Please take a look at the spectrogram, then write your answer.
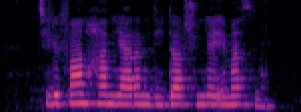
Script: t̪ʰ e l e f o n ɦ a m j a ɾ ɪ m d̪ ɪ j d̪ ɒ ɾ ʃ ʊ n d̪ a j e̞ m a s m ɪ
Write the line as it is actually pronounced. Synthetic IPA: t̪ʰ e l e f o n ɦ a m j a ɾ ɪ m d̪ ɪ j d̪ ɒ ɾ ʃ ʊ n d̪ a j e̞ m a s m ɪ

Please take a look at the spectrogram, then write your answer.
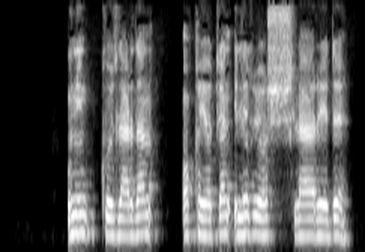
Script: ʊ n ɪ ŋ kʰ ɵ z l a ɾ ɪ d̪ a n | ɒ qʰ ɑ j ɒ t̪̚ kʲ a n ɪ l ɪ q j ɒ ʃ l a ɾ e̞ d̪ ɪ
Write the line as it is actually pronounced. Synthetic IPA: ʊ n ɪ ŋ kʰ ɵ z l a ɾ ɪ d̪ a n | ɒ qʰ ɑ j ɒ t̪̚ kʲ a n ɪ l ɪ q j ɒ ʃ l a ɾ e̞ d̪ ɪ

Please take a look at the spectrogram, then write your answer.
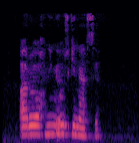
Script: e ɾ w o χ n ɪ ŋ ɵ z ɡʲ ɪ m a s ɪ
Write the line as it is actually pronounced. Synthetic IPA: a ɾ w ɒ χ n ɪ ŋ ɵ z ɡʲ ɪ n a s ɪ

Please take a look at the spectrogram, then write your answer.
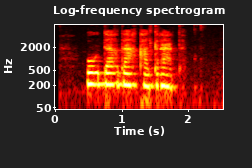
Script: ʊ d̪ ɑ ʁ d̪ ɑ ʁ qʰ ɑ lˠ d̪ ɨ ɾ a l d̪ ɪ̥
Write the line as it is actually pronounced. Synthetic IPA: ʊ d̪ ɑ ʁ d̪ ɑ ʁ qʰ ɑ lˠ t̪ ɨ ɾ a ɾ d̪ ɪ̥

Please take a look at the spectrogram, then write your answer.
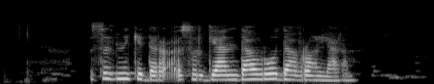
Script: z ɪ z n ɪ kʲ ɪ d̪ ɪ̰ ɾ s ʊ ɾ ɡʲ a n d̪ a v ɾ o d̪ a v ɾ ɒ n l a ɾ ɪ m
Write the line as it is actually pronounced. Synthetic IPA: s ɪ z n ɪ kʲ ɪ d̪ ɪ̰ ɾ s ʊ ɾ ɡʲ a n d̪ a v ɾ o d̪ a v ɾ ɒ n l a ɾ ɪ m

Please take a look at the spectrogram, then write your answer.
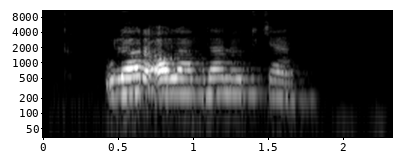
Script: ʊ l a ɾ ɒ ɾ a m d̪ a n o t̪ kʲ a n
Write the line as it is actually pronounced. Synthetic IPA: ʊ l a ɾ ɒ l a m d̪ a n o t̪ kʲ a n

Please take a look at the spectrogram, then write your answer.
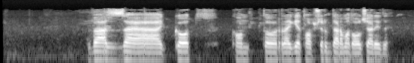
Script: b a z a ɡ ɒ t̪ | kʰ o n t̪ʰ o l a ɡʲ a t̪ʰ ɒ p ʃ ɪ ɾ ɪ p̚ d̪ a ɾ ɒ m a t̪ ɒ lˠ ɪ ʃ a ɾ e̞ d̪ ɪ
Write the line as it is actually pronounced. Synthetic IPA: v a z a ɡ ɒ t̪ | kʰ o n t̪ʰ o ɾ a ɡʲ a t̪ʰ ɒ p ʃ ɪ ɾ ɪ p̚ d̪ a ɾ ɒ m a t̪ ɒ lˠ ɪ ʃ a ɾ e̞ d̪ ɪ

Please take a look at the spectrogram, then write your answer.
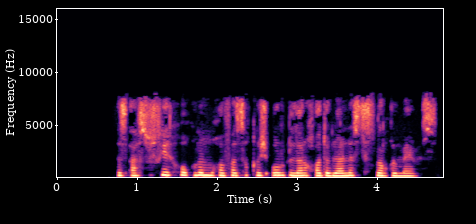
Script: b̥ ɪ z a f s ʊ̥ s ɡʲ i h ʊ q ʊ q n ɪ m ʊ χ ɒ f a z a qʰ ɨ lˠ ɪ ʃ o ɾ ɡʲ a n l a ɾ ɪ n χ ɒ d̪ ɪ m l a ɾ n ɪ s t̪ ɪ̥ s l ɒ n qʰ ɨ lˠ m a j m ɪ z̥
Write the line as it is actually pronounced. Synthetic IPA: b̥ ɪ z a f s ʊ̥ s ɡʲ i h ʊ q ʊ q n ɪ m ʊ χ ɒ f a z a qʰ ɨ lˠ ɪ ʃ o ɾ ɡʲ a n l a ɾ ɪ χ ɒ d̪ ɪ m l a ɾ n ɪ s t̪ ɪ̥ s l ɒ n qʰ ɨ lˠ m a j m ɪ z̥

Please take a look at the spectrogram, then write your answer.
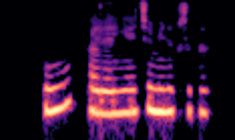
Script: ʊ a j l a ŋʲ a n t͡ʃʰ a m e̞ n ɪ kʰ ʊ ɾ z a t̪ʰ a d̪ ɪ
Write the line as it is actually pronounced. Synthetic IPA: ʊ a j l a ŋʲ a n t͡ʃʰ a m e̞ n ɪ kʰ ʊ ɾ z a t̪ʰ a d̪ ɪ

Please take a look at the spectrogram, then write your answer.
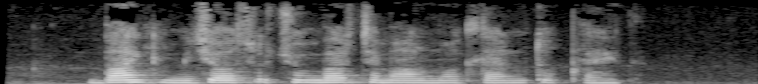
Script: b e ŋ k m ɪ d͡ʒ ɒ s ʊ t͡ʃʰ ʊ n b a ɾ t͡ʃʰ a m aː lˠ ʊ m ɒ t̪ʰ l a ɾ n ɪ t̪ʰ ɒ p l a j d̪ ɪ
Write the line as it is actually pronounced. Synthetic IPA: b a ŋ k m ɪ d͡ʒ ɒ s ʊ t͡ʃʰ ʊ n b a ɾ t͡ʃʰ a m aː lˠ ʊ m ɒ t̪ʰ l a ɾ n ɪ t̪ʰ o p l a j d̪ ɪ

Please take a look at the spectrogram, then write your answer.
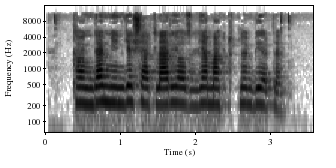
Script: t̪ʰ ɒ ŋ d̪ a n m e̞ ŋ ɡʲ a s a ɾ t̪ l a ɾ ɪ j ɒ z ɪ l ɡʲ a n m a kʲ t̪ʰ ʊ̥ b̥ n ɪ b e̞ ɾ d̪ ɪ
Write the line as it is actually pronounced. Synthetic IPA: t̪ʰ ɒ ŋ d̪ a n m e̞ ŋ ɡʲ a ʃ a ɾ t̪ l a ɾ ɪ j ɒ z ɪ l ɡʲ a n m a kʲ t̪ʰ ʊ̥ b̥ n ɪ b e̞ ɾ d̪ ɪ

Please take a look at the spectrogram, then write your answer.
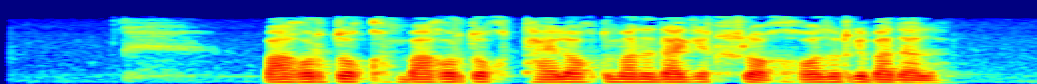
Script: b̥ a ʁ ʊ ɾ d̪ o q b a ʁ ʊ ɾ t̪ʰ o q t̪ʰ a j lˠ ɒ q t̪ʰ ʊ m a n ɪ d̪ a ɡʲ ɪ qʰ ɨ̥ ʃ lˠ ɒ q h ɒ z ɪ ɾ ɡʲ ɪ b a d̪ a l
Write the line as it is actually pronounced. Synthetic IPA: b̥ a ʁ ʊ ɾ t̪ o q b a ʁ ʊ ɾ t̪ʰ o q t̪ʰ a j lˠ ɒ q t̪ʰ ʊ m a n ɪ d̪ a ɡʲ ɪ qʰ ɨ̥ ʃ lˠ ɒ q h ɒ z ɪ ɾ ɡʲ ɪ b a d̪ a l

